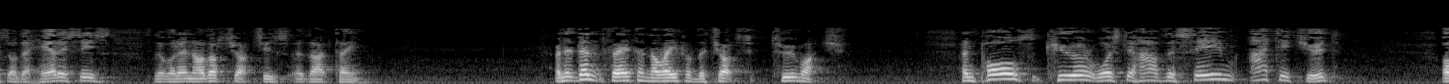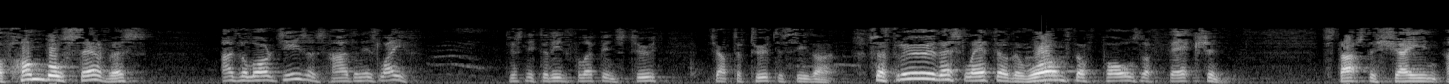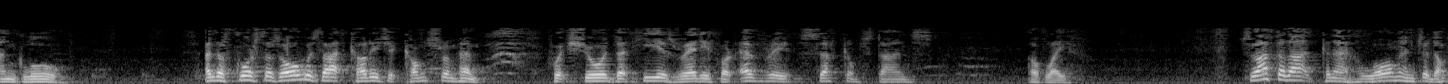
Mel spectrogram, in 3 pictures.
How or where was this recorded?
large echoing room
